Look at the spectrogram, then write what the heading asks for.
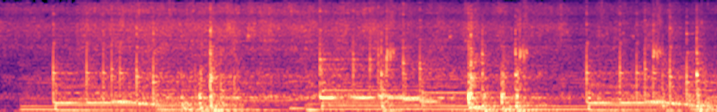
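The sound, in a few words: vegetables with salt being sautéed in a pan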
